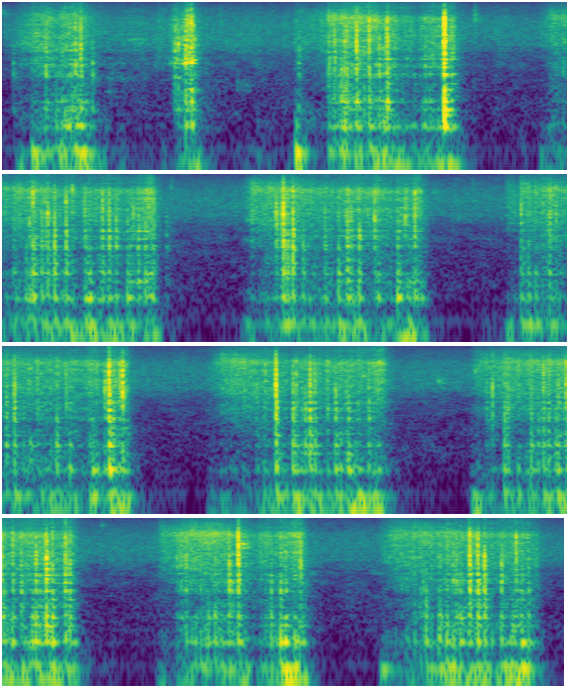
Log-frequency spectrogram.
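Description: Fingertips and short nails scratch a flat, heart-shaped woven tapestry fabric coaster lying on a wooden table. Repeated bursts of dry, rustling scratches, bright and textured with some low thump, are separated by short silent pauses.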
